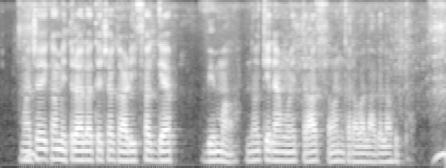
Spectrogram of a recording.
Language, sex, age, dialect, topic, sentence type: Marathi, male, 18-24, Standard Marathi, banking, statement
